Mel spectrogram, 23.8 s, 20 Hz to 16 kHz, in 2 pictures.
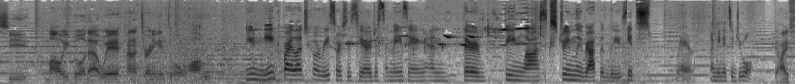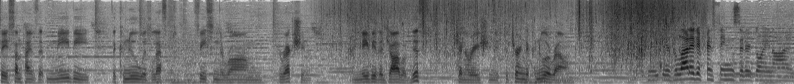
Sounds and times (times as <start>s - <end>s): Music: 0.0s - 23.8s
Speech: 0.1s - 16.6s, 17.2s - 20.5s.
